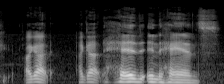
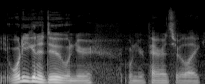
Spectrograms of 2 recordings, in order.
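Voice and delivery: ordinary delivery

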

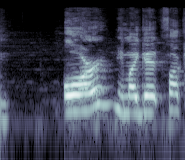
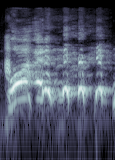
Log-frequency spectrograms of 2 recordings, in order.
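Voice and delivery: high-pitched comic cry of not hearing; mock hard of hearing; 12 semitones higher, 3 dB louder than usual. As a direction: call out high, on the edge of laughter. Plays victim missing an ear.

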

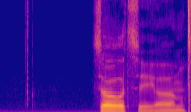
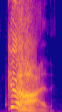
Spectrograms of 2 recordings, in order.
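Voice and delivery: loud, high cry of exasperation; exasperated outburst; 5 semitones higher, 9 dB louder than usual. Real, not acted. Host reacts to bad film dialogue, exasperated outburst. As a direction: burst out loudly in disbelief.

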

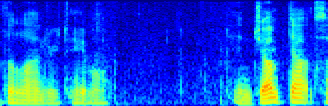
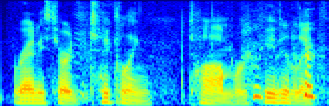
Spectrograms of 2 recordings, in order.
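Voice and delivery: ordinary delivery, nothing marked

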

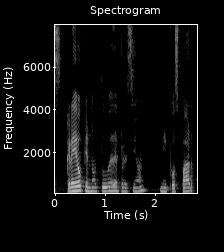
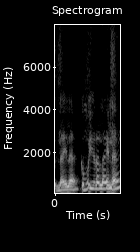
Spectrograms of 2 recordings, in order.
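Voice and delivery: put-on high, teasing sing-song to a toddler; playful baby talk; 8 semitones higher than usual. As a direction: coo at the little girl like mocking her crying. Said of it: "yo arremedaba a Laila cuando lloraba". (voz juguetona de mamá imitando a una bebé)

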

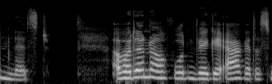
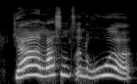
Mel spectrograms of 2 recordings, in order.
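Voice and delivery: higher, louder annoyed protest; emphatic backing-up; 6 semitones higher, 6 dB louder than usual. A narrator's reading. Young raven backing up the brother, emphatic and annoyed. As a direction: insist loudly on being left alone. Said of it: "bekräftigte ich".

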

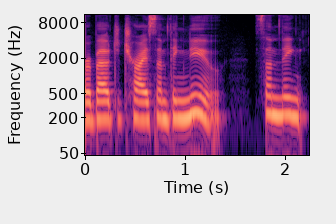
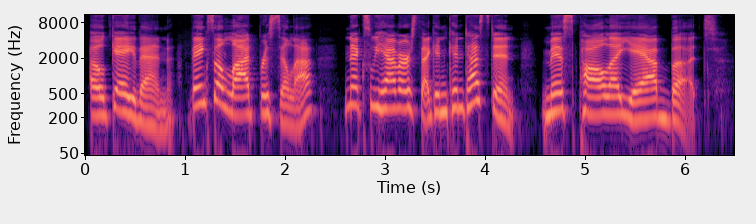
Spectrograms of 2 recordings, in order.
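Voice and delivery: game show host. Acted.

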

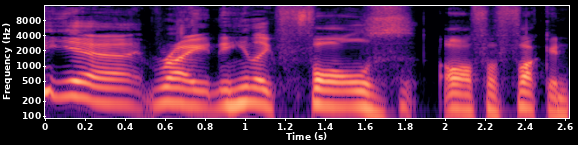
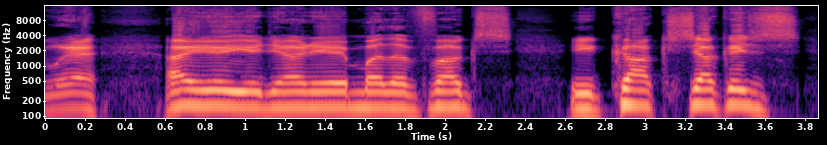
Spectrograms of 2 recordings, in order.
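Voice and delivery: mock drunk Sarge growl; 3 semitones higher, 3 dB louder than usual. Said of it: "he's like".

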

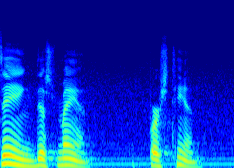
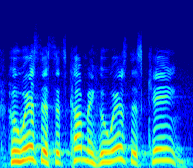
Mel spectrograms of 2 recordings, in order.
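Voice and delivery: high, raised questioning voice; crowd's urgent question; 7 semitones higher, 4 dB louder than usual. Acted. Preacher voicing streets and temple asking, high and urgent. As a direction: ask it like an astir crowd.

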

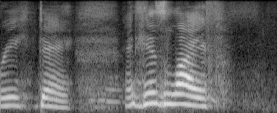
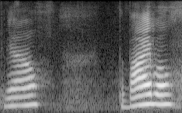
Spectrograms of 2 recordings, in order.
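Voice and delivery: ordinary talk

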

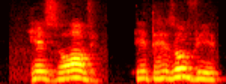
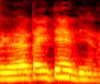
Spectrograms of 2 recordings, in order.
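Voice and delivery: normal talking voice

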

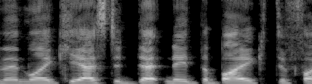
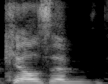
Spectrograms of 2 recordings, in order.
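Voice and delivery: ordinary delivery

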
